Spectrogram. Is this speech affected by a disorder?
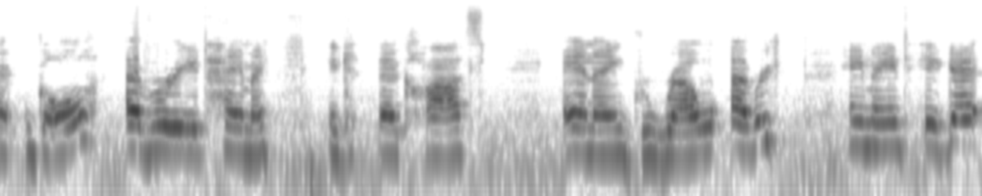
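Yes: cerebral palsy.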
